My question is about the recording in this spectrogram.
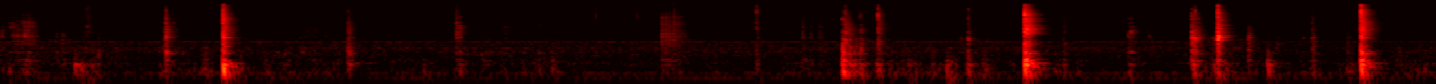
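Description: Hard plastic K'nex rods and connectors clicking together and tapping on a wooden tabletop: irregular sharp clicks, a handful of them louder than the rest.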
